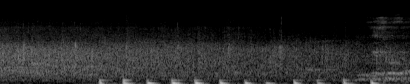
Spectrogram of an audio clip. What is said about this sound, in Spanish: Por favor, aplaude para la iglesia.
